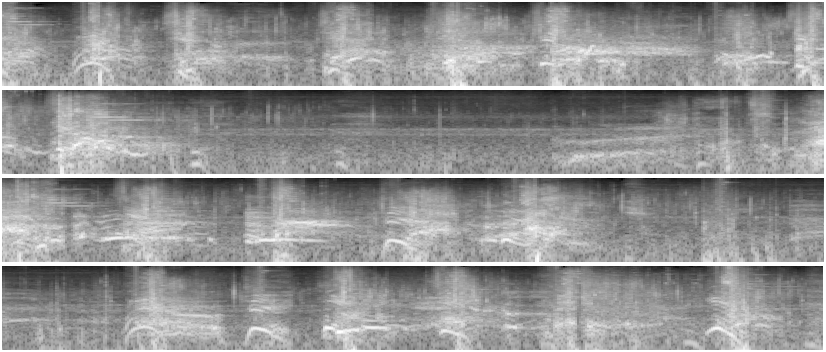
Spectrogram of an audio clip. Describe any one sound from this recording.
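A blade hacks into flesh with wet, heavy thuds.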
